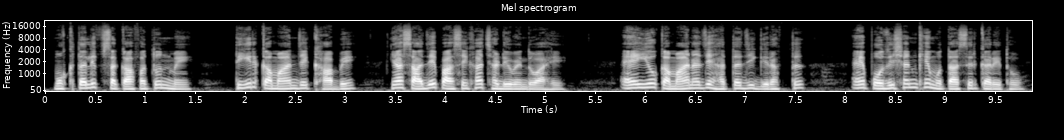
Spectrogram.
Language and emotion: Sindhi, neutral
